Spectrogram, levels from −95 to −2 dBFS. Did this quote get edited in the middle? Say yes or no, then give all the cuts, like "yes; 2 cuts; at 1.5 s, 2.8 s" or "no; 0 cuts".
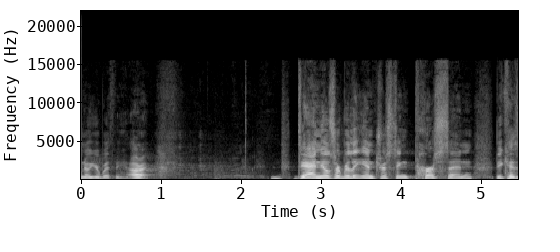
yes; 1 cut; at 2.5 s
